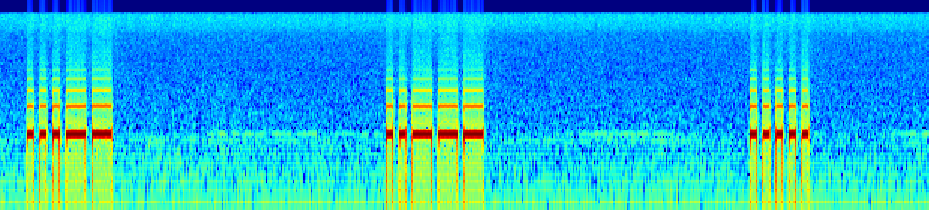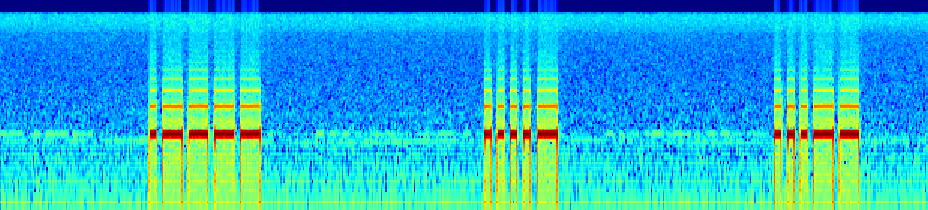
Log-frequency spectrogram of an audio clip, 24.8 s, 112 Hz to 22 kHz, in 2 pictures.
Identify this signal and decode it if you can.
Morse code, heard as a keyed tone, about 14 wpm, 760 Hz. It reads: 3 2 5 1 4 3
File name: intl morse code2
